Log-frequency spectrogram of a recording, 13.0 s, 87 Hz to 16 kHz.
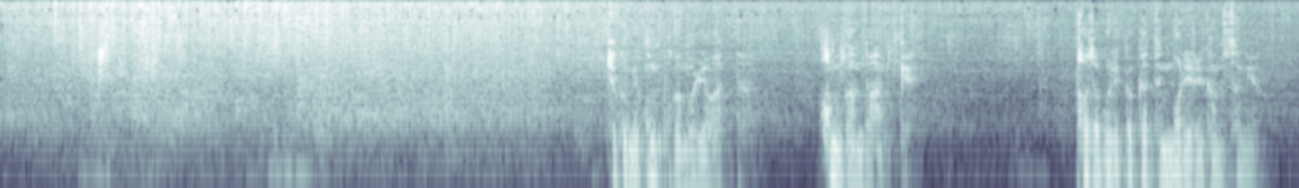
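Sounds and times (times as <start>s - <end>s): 
shower water running in a bathroom: 0.0s - 12.9s
speech: 6.1s - 7.4s, 8.3s - 9.2s, 10.8s - 12.7s.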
